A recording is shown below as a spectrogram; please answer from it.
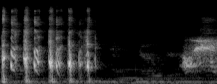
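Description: A person's voice in a quick run of short bursts through the first second, then a lull, then a brief burst of sound just before the end.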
